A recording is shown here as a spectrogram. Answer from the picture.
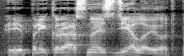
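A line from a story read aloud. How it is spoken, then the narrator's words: Thundering boom. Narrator (Russian): прогремел принц Лимон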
